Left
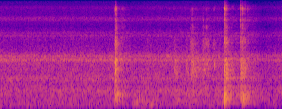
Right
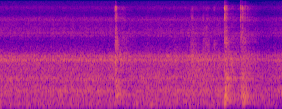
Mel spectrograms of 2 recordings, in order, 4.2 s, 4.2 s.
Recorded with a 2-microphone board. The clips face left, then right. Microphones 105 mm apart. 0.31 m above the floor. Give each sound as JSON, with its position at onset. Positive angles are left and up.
{"t": 1.7, "sound": "a door slam", "side_deg": 70, "distance_m": 1.8}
